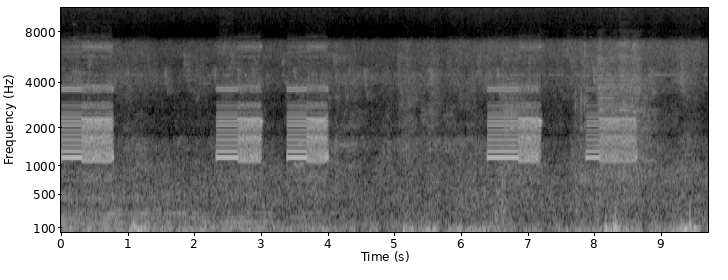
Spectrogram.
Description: Packet radio (AX.25, as in APRS), 1200 baud, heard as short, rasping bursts, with the noise of a park.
